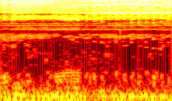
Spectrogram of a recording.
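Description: Above-ground garden sprinkler set to a fine mist spray over a lawn, giving a steady, even high hiss that runs unbroken throughout with no talking.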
